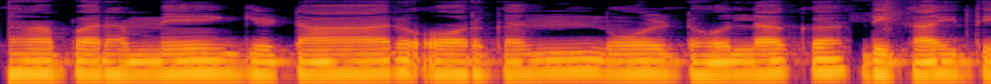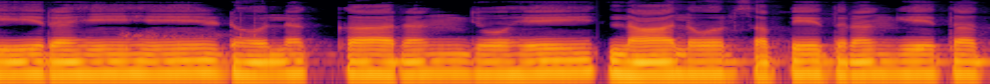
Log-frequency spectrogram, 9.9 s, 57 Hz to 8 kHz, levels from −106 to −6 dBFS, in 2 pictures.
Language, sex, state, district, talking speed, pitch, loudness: Hindi, male, Chhattisgarh, Raigarh, 140 wpm, 110 Hz, -28 LUFS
